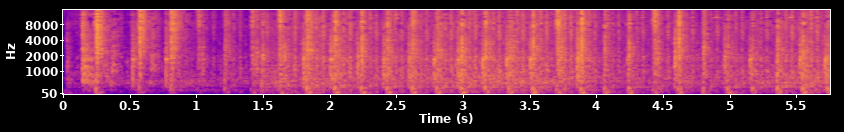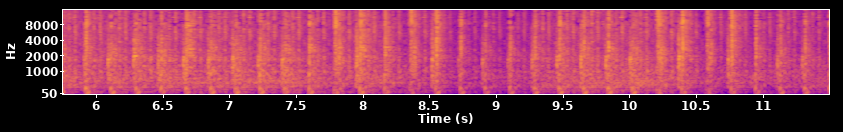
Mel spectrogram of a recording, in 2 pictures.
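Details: 1946 International LBBR 3-5 hp hopper-cooled engine off a hay press, with a homemade glasspack muffler fitted, recorded from about the same distance as before: sharp, even exhaust pops roughly 160 a minute over a steady background; normal running.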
